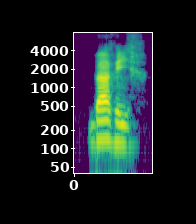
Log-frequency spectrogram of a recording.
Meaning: to trumpet (to make the sound of an elephant's cry)
- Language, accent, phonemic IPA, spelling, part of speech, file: French, France, /ba.ʁiʁ/, barrir, verb, LL-Q150 (fra)-barrir.wav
